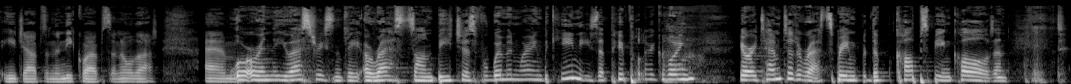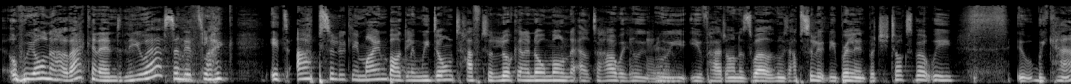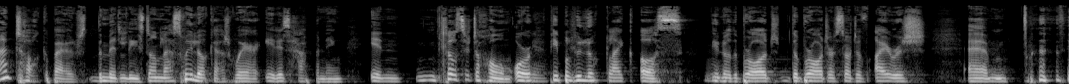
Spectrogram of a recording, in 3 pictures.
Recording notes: Recorded live from The Oak Room of the Mansion House, as part of our celebrations for International Women’s Day. For this live recording, we teamed up with The National Women’s Council.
